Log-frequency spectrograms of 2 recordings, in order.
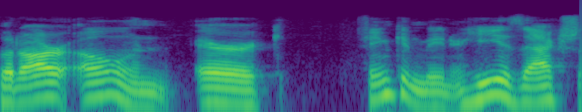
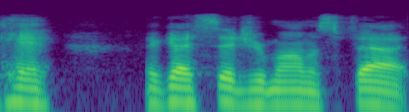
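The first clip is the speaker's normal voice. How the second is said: put-on whisper, lower pitch; 3 semitones lower than usual. Acting out someone stirring up two sides against each other: mock whisper. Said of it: "walking up to 'em and whispering".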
